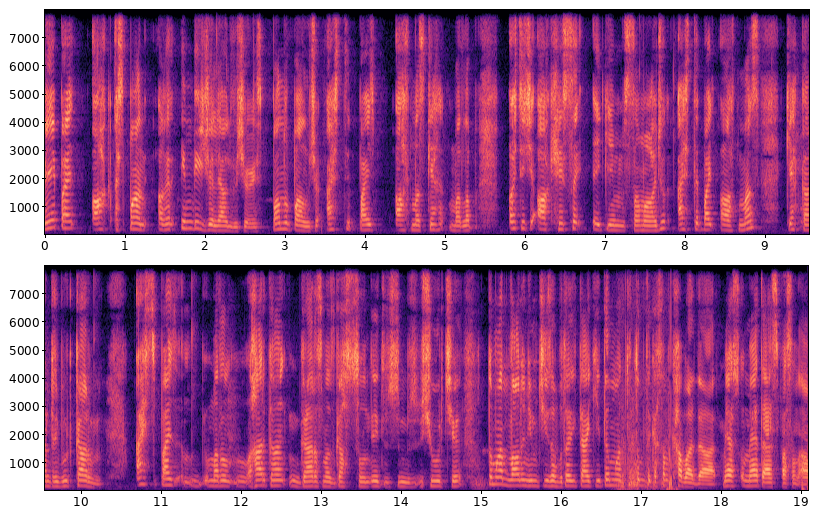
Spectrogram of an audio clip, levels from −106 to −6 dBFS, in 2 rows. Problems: none marked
